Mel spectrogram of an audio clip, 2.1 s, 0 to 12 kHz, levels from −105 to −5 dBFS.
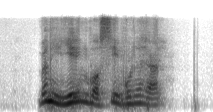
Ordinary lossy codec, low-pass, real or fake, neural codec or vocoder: Opus, 64 kbps; 7.2 kHz; fake; codec, 16 kHz, 0.8 kbps, ZipCodec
